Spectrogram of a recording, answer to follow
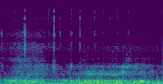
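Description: A low, steady underwater rumble, with a few faint clicks and a faint wavering tone in the second half.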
